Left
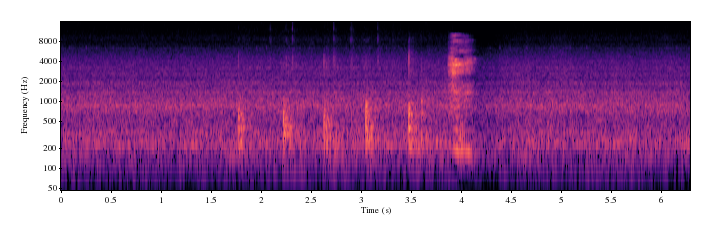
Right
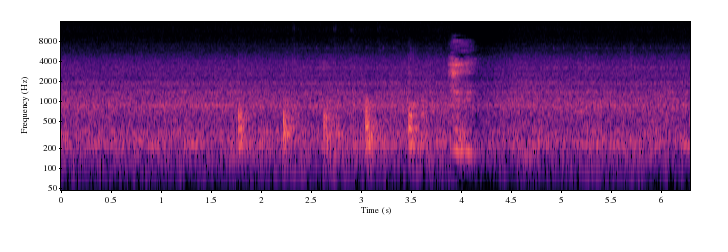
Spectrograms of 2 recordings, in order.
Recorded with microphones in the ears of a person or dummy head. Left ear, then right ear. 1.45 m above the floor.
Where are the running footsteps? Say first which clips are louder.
Left 2 dB; 15° left (ahead or behind), 3 m; by 3.7 s 45° left (ahead or behind), 3 m.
